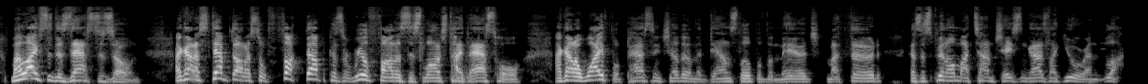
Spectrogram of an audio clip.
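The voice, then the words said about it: Poor imitation of another person's voice. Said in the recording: “terrible Pacino impression”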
